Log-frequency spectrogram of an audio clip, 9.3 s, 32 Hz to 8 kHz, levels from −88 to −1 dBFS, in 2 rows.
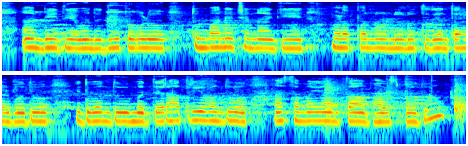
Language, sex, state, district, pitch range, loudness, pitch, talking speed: Kannada, female, Karnataka, Shimoga, 195-210 Hz, -27 LUFS, 200 Hz, 110 wpm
